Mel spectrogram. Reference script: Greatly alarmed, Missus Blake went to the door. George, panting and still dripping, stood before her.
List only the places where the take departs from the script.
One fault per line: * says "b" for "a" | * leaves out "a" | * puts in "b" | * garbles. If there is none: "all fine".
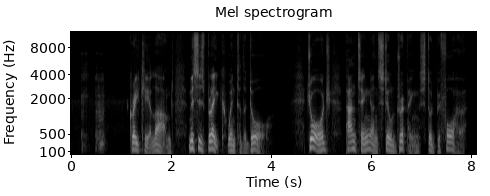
all fine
